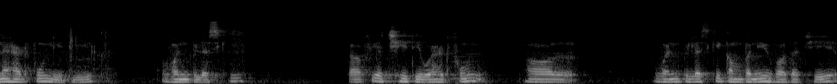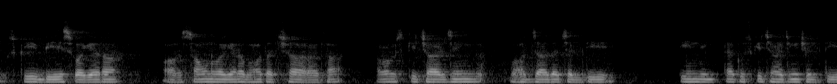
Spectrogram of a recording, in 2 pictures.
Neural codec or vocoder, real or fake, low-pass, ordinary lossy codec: none; real; none; none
